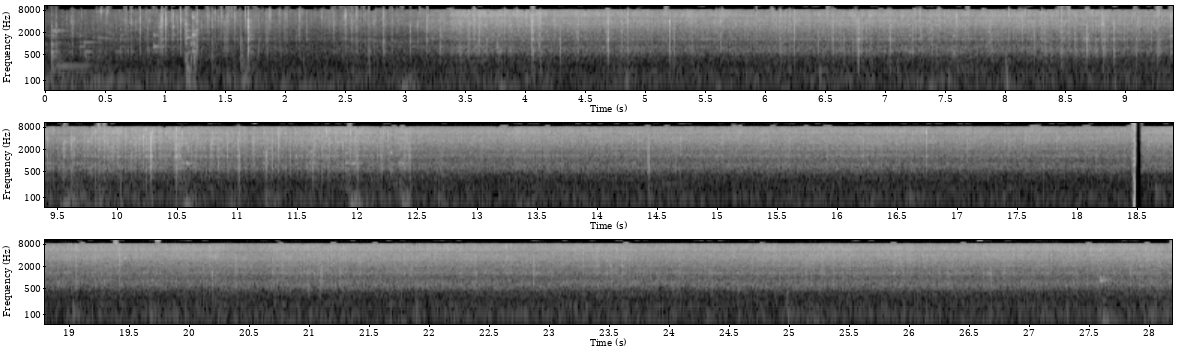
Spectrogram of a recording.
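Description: Diced pork and green onion sizzling in hot sesame oil in a pot, stirred with wooden chopsticks; the sizzle builds over the first few seconds as the food goes in, then holds steady. A single sharp click about eighteen seconds in.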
